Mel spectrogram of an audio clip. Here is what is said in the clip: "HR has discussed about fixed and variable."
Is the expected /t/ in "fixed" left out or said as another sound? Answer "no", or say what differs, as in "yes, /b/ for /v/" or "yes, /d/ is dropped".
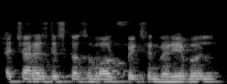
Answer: yes, /t/ is dropped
